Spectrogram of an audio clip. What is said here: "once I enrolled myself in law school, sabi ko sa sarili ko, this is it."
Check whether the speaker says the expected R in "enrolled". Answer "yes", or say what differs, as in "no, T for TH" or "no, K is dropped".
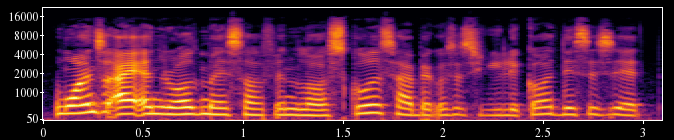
yes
